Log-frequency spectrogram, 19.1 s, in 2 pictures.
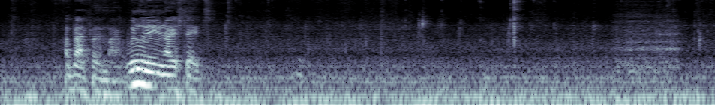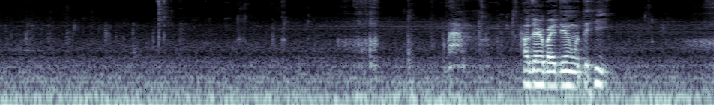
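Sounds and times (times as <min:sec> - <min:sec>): steady low hum: 0:00.0 - 0:19.0
mouth chewing: 0:02.8 - 0:08.2, 0:08.8 - 0:14.6.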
